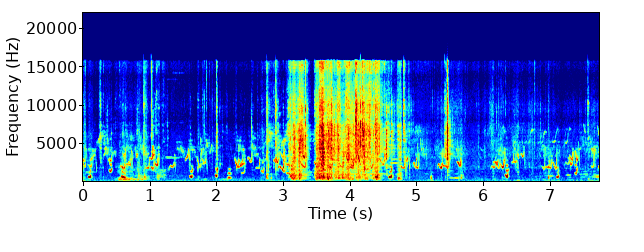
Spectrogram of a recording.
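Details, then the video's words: Grey francolin chicks while feeding: scattered high thin peeps, some rising or falling, mixed with dry clicks and pecking crunches, and a loud rustling, scraping burst in the middle. "sindhi teetar kay bachay,gray pheasant chicks with feeding"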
